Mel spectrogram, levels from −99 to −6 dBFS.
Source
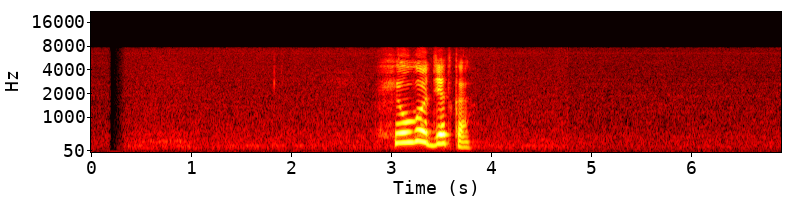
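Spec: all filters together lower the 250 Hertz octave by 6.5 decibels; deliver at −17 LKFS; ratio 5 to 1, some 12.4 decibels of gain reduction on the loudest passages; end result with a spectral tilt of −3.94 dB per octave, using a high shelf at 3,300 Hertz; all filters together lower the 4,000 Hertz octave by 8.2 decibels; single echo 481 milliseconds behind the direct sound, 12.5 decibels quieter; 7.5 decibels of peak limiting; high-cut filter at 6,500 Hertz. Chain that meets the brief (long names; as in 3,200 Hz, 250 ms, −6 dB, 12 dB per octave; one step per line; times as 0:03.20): low-pass filter 6,500 Hz
parametric band 250 Hz −8 dB
high-shelf EQ 3,300 Hz −5.5 dB
parametric band 4,000 Hz −7 dB
downward compressor 5 to 1, threshold −24 dBFS
brickwall limiter −22 dBFS
single-tap delay 481 ms −12.5 dB
level +17 dB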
